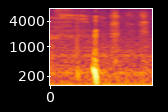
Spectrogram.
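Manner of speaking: very soft breathy chuckle; brief quiet laugh mid-sentence; small laugh. Real, not acted. Amused aside about where she lives.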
